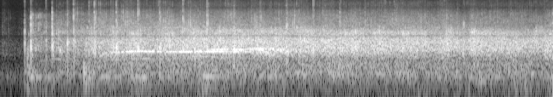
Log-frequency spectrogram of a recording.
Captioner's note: attendees applauding and cheering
